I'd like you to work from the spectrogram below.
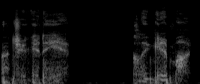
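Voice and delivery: hushed whisper into the mic. Shown as a demonstration. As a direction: whisper very softly to test the mic. Demonstrating what the mic picks up.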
